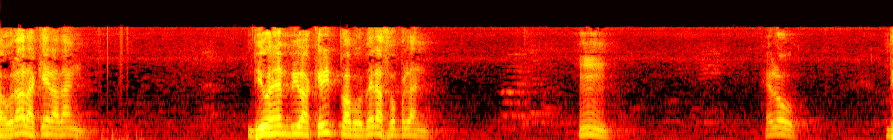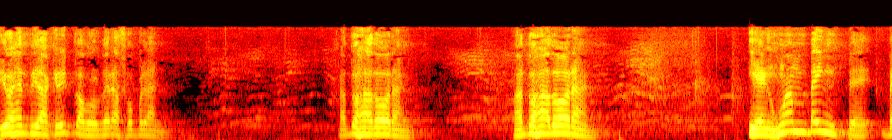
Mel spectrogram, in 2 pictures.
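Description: An elderly man preaches with fervour in short, forceful bursts, with pauses in between.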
